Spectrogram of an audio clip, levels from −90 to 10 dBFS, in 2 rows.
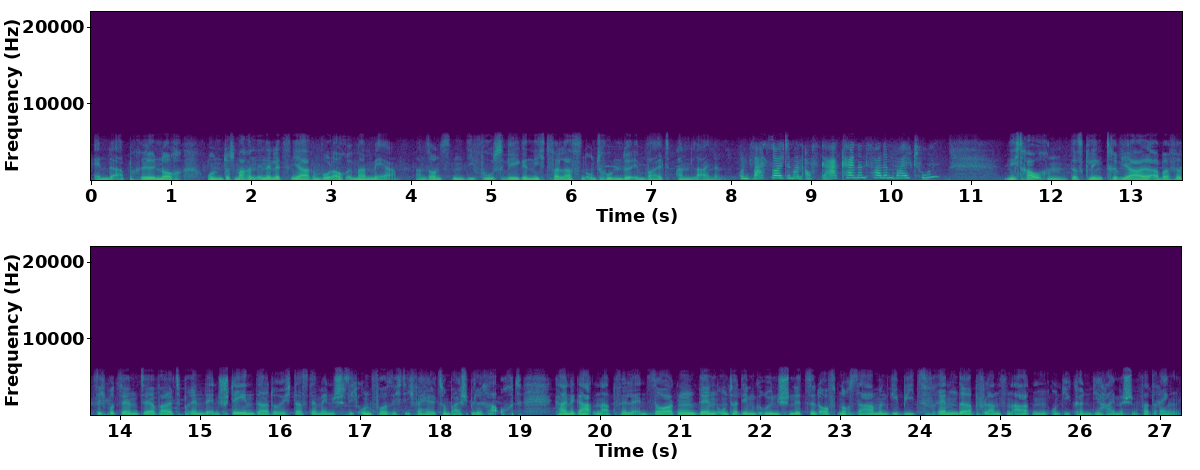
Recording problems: high frequencies cut off; noticeable; nothing above 5.5 kHz
murmuring crowd; faint; throughout; 25 dB below the speech

